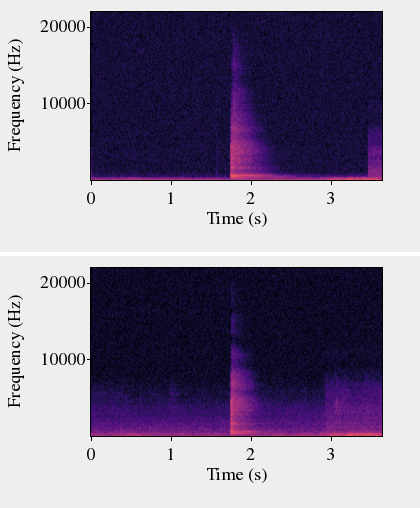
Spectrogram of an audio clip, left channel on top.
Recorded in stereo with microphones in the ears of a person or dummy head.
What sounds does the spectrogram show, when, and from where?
1.7 s a snare drum: 25° right (ahead or behind), 0.8 m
